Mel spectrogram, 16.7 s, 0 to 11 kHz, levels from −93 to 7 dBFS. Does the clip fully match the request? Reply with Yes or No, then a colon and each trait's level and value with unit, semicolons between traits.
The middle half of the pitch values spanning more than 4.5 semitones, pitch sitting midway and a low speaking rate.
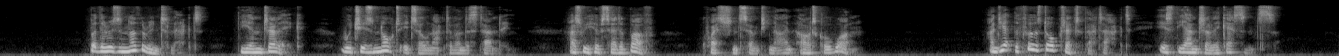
Yes: wide, 5.6 semitones; medium, 160 Hz; slow, 130 wpm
